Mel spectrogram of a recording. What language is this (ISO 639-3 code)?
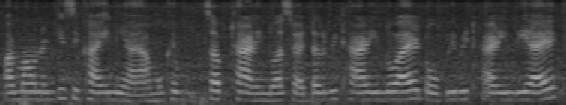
snd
